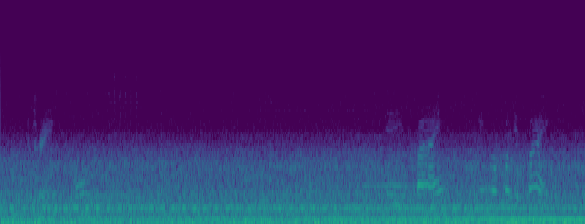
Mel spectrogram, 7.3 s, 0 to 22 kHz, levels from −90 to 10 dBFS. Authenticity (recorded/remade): recorded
